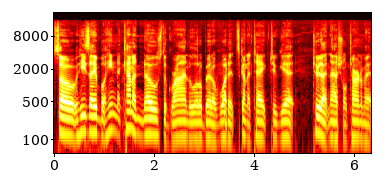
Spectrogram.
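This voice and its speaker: Fairly even in intonation, an ordinary speaking voice keeps a fairly quick pace. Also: man, fairly low pitch for a man. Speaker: sports podcast co-host. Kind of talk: sports podcast chat.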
